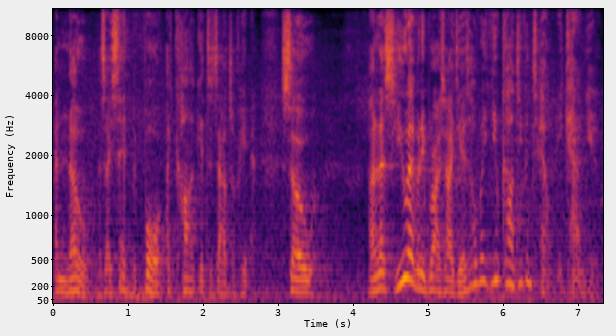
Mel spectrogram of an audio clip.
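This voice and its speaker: A man's voice: mid-range voice, expressive, a little hiss or hum, close to an everyday voice. A man playing a scheming, self-important male time-meddler in a fan audio drama, speaking with sardonic impatience. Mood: impatient. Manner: sardonic and impatient, slow deliberate delivery.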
